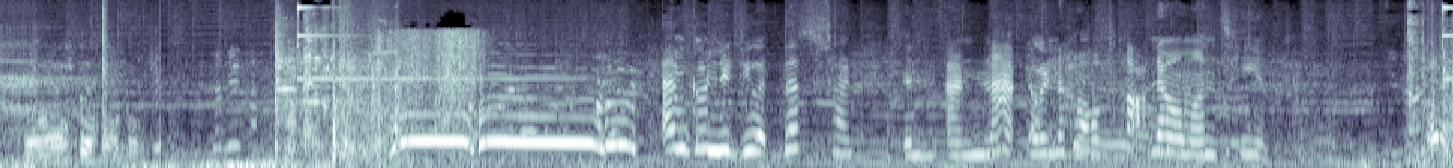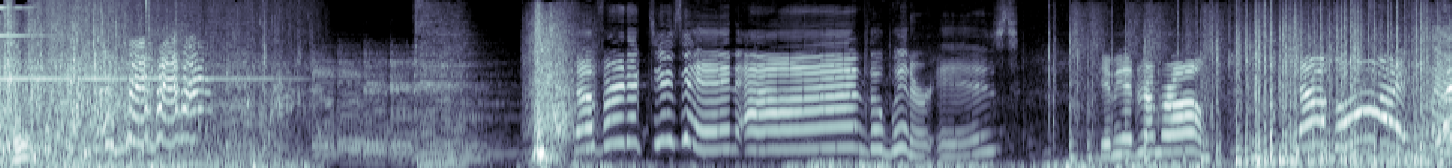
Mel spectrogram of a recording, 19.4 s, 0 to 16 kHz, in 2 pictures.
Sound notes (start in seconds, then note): 1.9 chime; 9.6 chime; 16.9 drum roll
